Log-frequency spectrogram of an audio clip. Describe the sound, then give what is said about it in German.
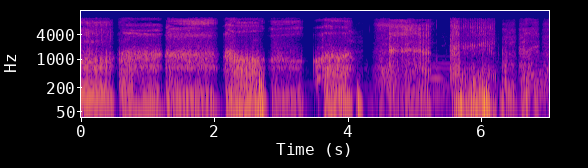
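A person loudly imitates snoring through the nose with a string of harsh, rasping snorts and rattling breaths, repeated in quick bursts with brief gaps, with no talking. “Und ich kann auch ganz laut schnarchen.”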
